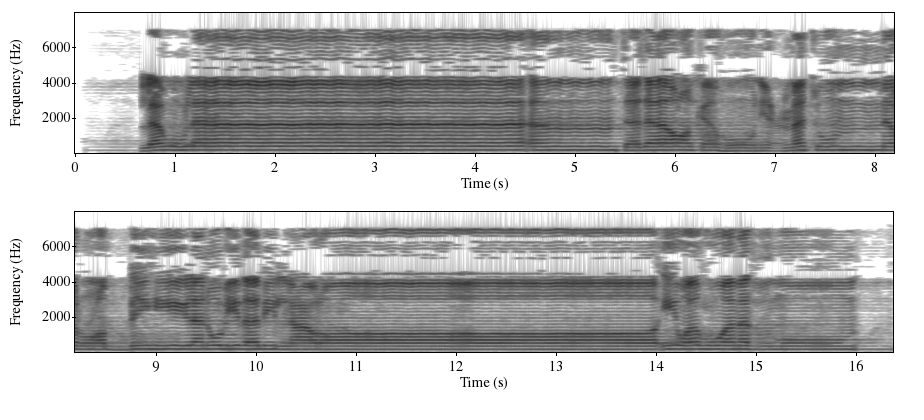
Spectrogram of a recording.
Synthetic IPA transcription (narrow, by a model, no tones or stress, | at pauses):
lawlaː | ʔant̪ad̪ɑːɾˤɑkaɦʊnɪʕma | mɪnɾˤɑbːɪhɪlɪnʊbɪðabɪlʕɑɾˤɑ | ʔɪwaɦʊwamaðmuːm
